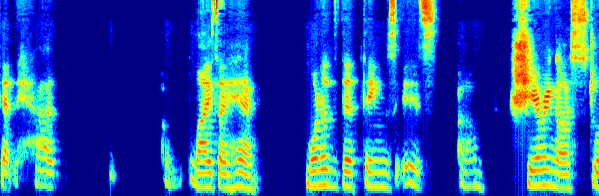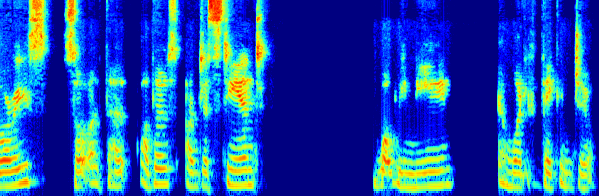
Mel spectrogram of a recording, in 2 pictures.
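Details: Adult woman with aphasia, apraxia of speech and dysarthria, communication challenges for about six years, speech sometimes hard to understand; aphasia with apraxia of speech and dysarthria.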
